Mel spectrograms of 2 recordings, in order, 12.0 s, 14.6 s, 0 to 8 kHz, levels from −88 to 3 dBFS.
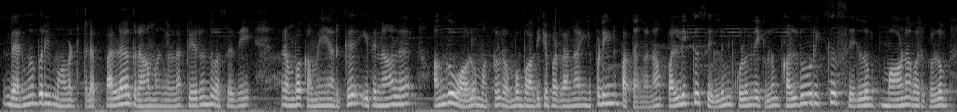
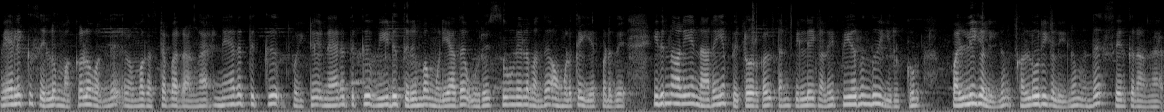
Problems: background sounds at intervals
